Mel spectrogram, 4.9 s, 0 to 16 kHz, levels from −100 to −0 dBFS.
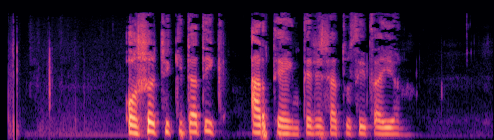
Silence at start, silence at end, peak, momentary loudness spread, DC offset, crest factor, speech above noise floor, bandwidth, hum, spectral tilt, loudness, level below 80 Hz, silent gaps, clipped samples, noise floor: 1.3 s; 0.95 s; 0 dBFS; 12 LU; under 0.1%; 24 dB; 47 dB; 11.5 kHz; none; -5 dB/octave; -22 LUFS; -58 dBFS; none; under 0.1%; -68 dBFS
